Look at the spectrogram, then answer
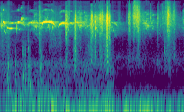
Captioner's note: birds chirp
